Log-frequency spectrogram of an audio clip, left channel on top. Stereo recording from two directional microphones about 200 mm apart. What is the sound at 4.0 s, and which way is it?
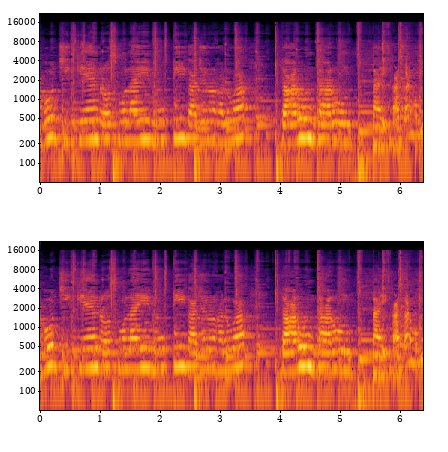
Speech, centre (ahead or behind).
